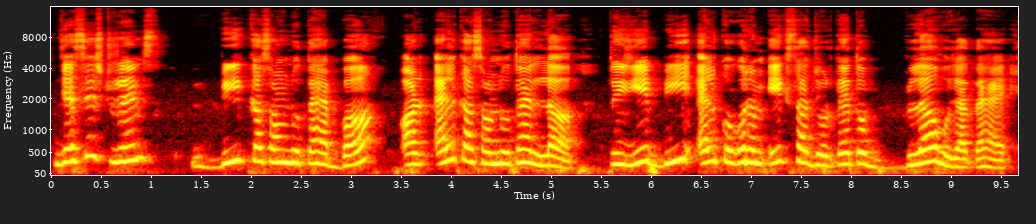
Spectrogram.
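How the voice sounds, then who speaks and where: A woman teaching children phonics in a mix of Hindi and English, slowly sounding out and repeating each word. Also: sits high, lively intonation, fairly bright tone, slight background noise. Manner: slow, drawn-out repetition of sounds and words.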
